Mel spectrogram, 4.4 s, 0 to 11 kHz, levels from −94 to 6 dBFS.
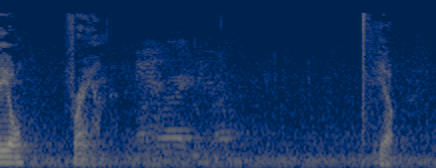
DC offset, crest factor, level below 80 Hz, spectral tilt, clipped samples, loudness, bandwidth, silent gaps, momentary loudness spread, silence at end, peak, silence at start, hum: under 0.1%; 24 dB; -74 dBFS; -5 dB/octave; under 0.1%; -53 LUFS; 8.4 kHz; none; 16 LU; 0 s; -28 dBFS; 0 s; none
